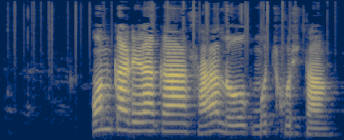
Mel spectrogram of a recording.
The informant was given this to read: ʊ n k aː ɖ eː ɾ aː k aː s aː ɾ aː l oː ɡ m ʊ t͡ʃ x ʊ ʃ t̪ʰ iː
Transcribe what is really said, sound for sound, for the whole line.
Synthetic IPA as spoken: ʊ n k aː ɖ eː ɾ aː k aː s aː ɾ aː l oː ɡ m ʊ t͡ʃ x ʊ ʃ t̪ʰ aː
